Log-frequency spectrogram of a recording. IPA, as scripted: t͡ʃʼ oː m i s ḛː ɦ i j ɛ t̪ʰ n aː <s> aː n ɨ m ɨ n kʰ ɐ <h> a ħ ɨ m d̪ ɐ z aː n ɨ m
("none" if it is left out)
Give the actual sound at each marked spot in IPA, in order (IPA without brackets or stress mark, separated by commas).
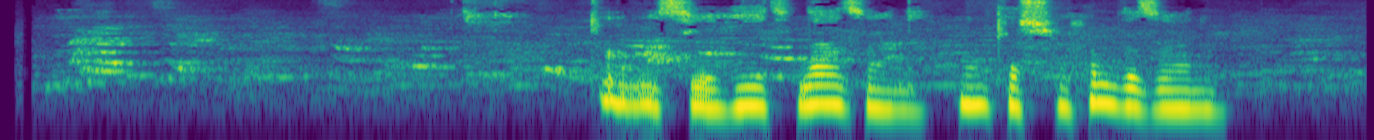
z, ʃ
